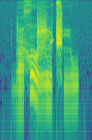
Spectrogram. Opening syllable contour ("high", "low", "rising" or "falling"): low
